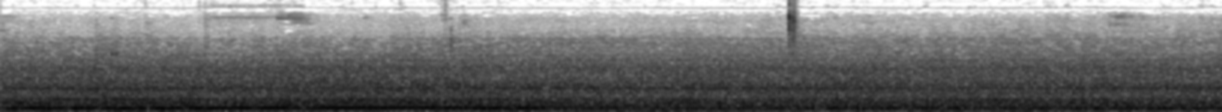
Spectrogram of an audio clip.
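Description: Steady road noise inside a moving car's cabin, tyres and engine running at highway speed. A low hum sits under it and drops away about three and a half seconds in.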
